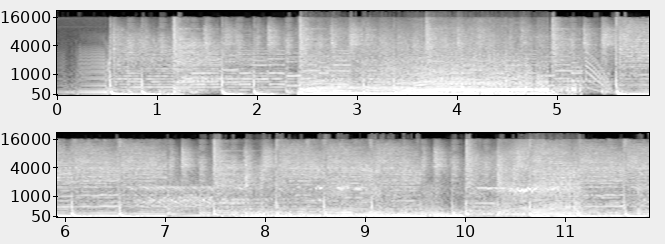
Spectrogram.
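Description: A motorcycle drifting, its tire squealing loudly and continuously while the engine roars close by, with pitch sweeps as the bike slides.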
